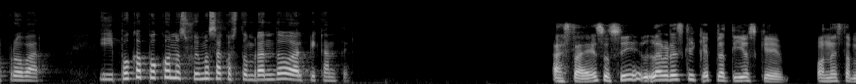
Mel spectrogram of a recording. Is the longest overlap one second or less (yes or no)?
yes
